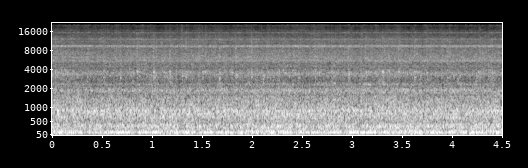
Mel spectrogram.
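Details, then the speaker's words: 1966 Jeep Gladiator running for the first time in 24 years, with the idle turned up while carburetor mixture screws are adjusted by flathead screwdriver: a low, uneven idle that wavers and stumbles rather than settling. "It's stumbling."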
